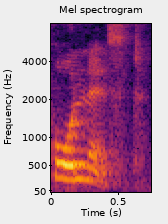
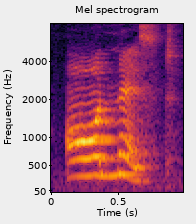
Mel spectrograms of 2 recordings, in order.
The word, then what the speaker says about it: honest: When we pronounce these words, the beginning sound is of a vowel.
